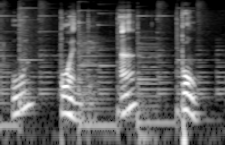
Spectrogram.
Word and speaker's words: pont: Otro caso es O más N, que es igual, que se pronuncia on. Muy nasal ese, muy nasal. On. On. Pareciera que el sonido sale de la nariz. On. En realidad resuena en la nariz. On. Por ejemplo, un pont.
